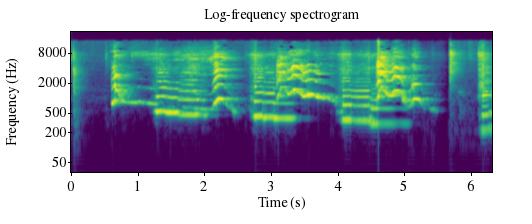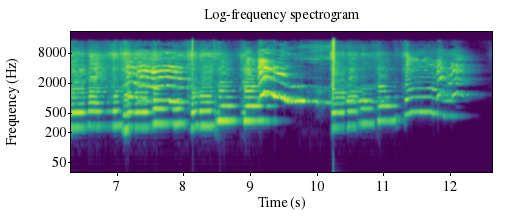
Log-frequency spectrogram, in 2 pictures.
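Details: Rio the dog singing free-form jazz: a string of tonal, wavering howls, each phrase starting high and sliding down in pitch, broken by short pauses, with several longer held notes that waver near the end.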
